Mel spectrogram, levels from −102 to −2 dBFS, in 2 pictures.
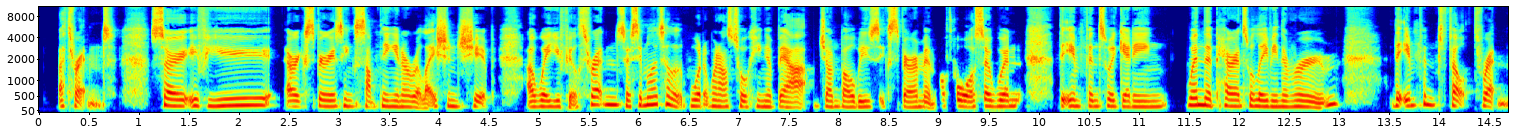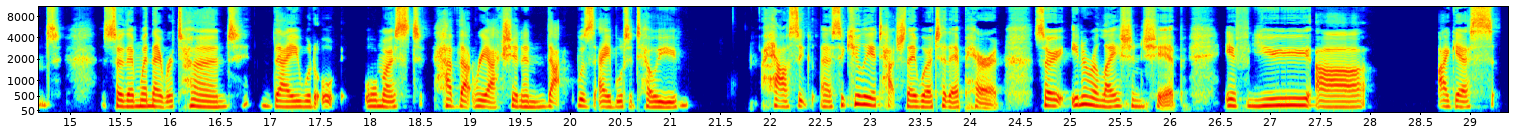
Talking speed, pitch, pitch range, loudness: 170 wpm, 190 Hz, 180-215 Hz, -15 LUFS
